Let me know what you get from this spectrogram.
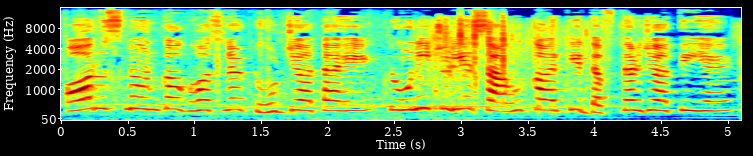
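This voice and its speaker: A woman's voice: very high-pitched, steady tone, a little slow, fairly bright tone, a little hiss or hum. A woman narrating a scripted children's cartoon story.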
